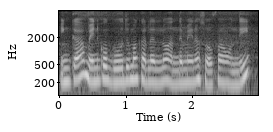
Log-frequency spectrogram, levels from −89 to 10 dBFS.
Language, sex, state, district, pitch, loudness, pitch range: Telugu, female, Telangana, Mahabubabad, 210 Hz, -15 LUFS, 200-235 Hz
